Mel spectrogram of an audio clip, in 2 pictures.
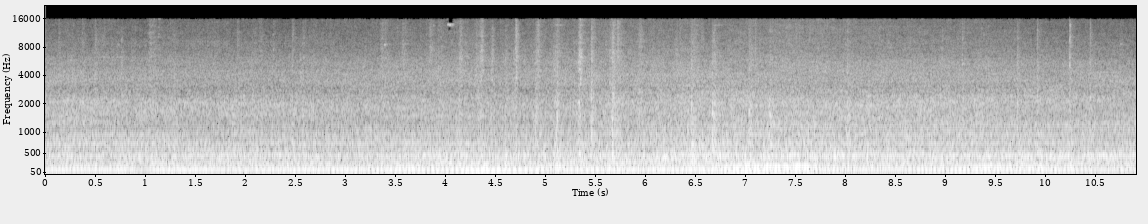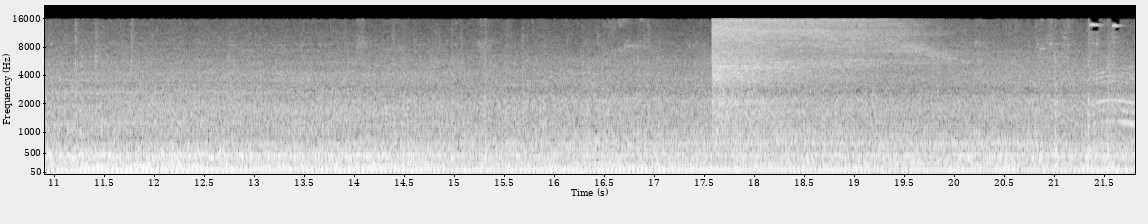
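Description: Miniature passenger train's engine running steadily with a low drone as the train rolls along, with scattered light clicks and a burst of hiss lasting a couple of seconds near the end.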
